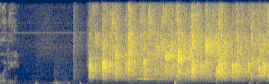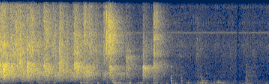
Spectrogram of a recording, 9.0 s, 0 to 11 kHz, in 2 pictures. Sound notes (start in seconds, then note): 5.8 applause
